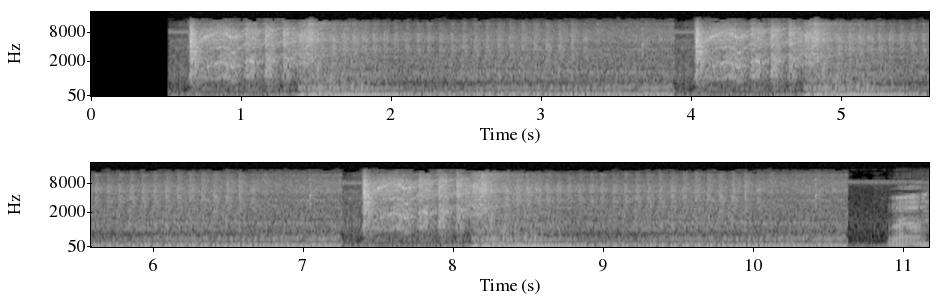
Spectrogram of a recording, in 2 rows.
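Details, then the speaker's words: Dodge Ram 1500 pickup being considered for purchase, first start: three cranks and catches, each followed by fast rapid ticking over idle; loud tapping on start not repeated on restart, cause unclear. "don't know but the first time i started it it makes a big tapping sound i i just my truck doesn't do that i don't know if that's how new trucks do it"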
